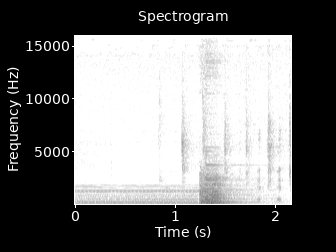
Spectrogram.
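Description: A jazz band's closing chord, led by a keyboard piano, held and ringing. A little over a second in, the full band strikes a final accent, which then dies away.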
